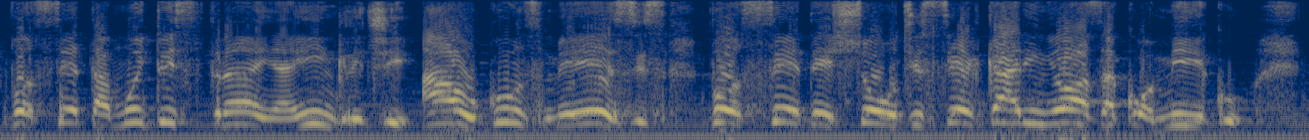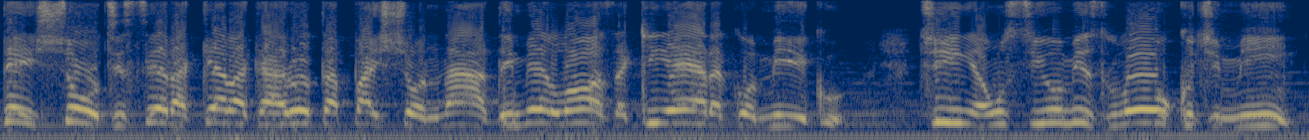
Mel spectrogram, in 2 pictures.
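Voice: mid-range voice, measured pace, natural voice. A performer voicing a suspicious, wounded husband who nags with irony and reproach in an amateur radio soap. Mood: reproachful. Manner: ironic, reproachful. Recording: music bed under the voice.

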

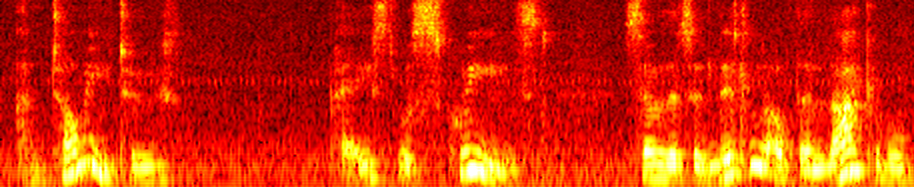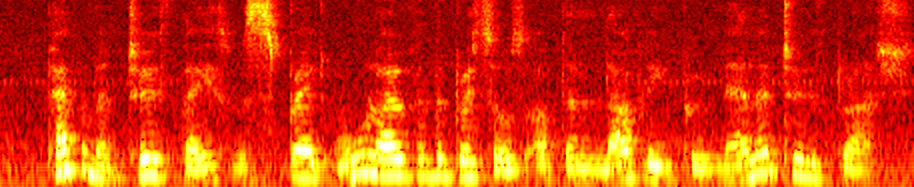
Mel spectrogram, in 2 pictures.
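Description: A woman's voice: lowish voice, a little mellow. A woman in her sixties reading a children's story aloud expressively, stumbling slightly now and then. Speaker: author reading her own children's stories. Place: home kitchen, indoors. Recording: distant mic, noticeable background noise.

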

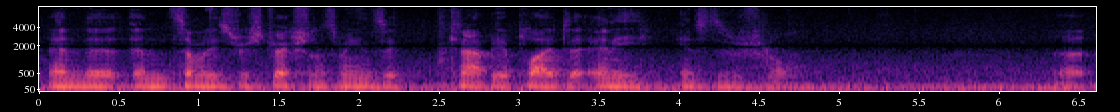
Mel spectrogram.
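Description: A man's voice: fairly low pitch, fairly even intonation, moderate pace, dark tone. An older man chairing a planning board meeting in a town hall room, easygoing and conversational. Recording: noisy room ambience.

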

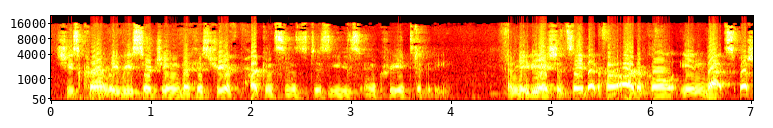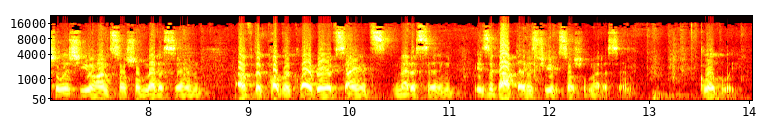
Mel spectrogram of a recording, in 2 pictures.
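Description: A man's voice: low voice, fairly even intonation, fairly quick, darkish tone, slight background noise, poor audio. A man in his thirties, the moderator at a talk, reading panelist introductions from notes and sometimes stumbling over words. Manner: reads from notes, stumbles and self-corrects. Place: lecture room, indoors.

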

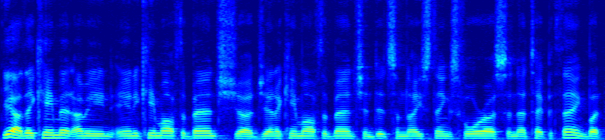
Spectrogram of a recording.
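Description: A middle-aged man speaks as a basketball head coach at a post-game press conference. His pitch is medium and stays fairly flat as he answers. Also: fairly quick, clear, resonant tone. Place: indoor press conference room, seated at table.

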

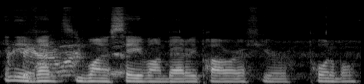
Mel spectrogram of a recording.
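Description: A man's voice: medium pitch, flat delivery, a little fast. A man giving a casual hands-on demonstration of a gadget as a hobbyist. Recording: noisy, radio static in room. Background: shortwave radio static and chatter.

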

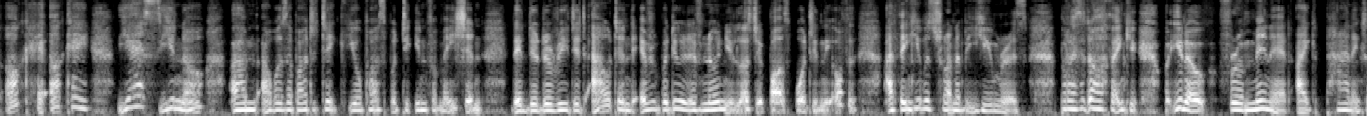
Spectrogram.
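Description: A middle-aged woman vlogging from a parked car into a phone held at arm's length, telling a travel story in a lively way and jumping her pitch to act out the people in it. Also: vocal fry, slightly rough, no room sound. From Britain. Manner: animated, shifts pitch a lot to act out her own voice and her sister's. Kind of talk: casual storytelling to camera.

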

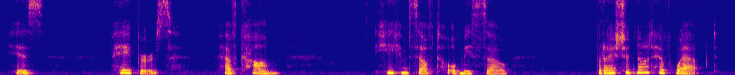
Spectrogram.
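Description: A heartbroken young girl, tearful and anxious, as a woman reader puts her on. Her voice sits high and breathy, often sinking to a trembling whisper. The sound is soft and husky rather than crisp. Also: slow, pauses often, exaggerated voice.

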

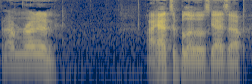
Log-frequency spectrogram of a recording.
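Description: A man with a bright, forceful voice talks through a co-op video game. He speaks casually, with a joking, rambling manner, like a player talking to a teammate. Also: medium pitch, expressive, measured pace, smooth. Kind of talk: casual co-op gameplay chat.

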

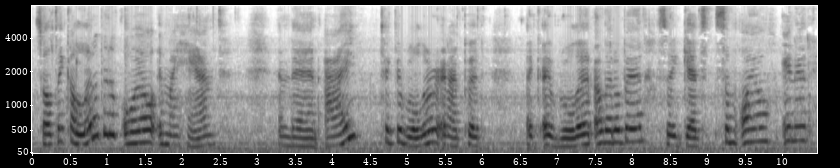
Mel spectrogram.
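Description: Slow-talking bilingual woman. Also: medium pitch. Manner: relaxed, switches between Spanish and English. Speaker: vlogger. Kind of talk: casual bilingual vlog, narrating a skincare routine. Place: small indoor bathroom. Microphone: camera or phone at about arm's length. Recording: clearly noisy home bathroom recording.

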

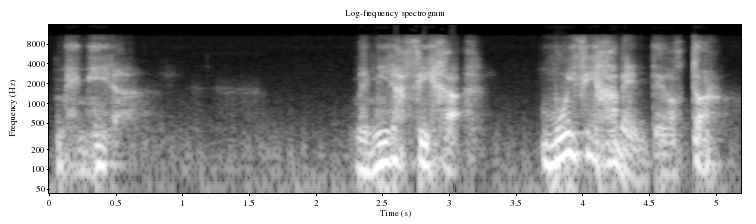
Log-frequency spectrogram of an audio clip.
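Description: A husky, haunted, nervous man. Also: fairly low pitch, sing-song, slow, a bit bright, heavily acted. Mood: haunted, insistent. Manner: hesitant, stammering. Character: nervous, haunted man tormented by hallucinations, evasive. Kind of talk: Spanish radio suspense drama acting.

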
